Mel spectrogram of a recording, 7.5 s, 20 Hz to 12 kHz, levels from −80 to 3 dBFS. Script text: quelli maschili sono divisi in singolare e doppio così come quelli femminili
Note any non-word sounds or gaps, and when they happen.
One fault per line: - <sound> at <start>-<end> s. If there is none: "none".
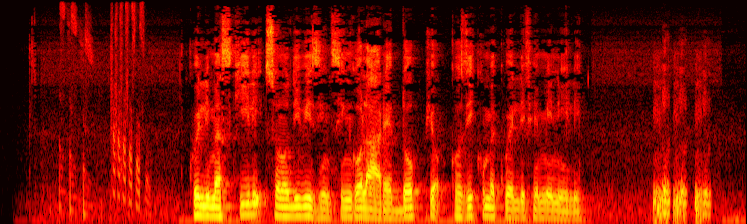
- chirp at 0.6-1.6 s
- laugh at 6.5-7.1 s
